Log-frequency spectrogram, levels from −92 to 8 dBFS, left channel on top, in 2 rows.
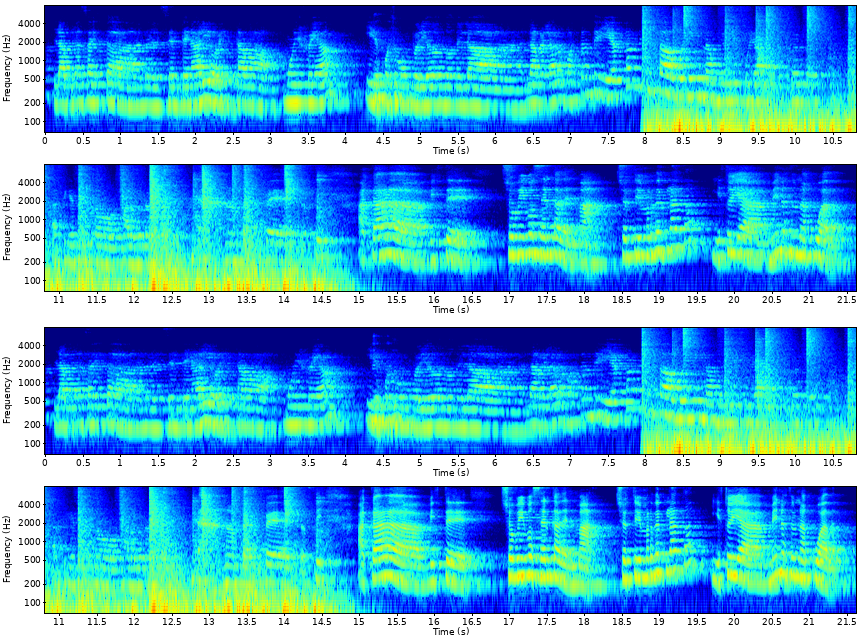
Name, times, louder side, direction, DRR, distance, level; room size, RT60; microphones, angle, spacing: voice 1, 0.1-3.8 4.3-10.3 10.9-12.9, left 2 dB, 55° left, 0 dB, 0.5 m, -39 dB
voice 2, 4.3-4.7 12.9-16.5 16.9-18.2 18.4-21.3, right 4 dB, 75° right, 6 dB, 0.3 m, -34 dB
sound 1, 7.9-14.5, equal, 50° right, 1.2 m, -26 dB
4.4 x 2.4 x 2.4 m, 1.2 s
head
